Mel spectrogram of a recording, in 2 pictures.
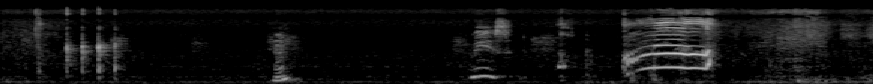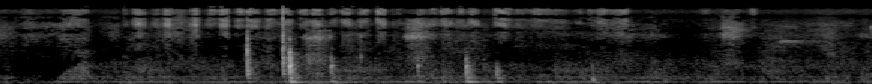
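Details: Ragdoll cat Missy, a female with a sweet voice, meowing indoors; short chirps at two and four seconds, then a strong drawn-out meow near five seconds, followed by quiet rustling and low household noise.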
